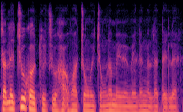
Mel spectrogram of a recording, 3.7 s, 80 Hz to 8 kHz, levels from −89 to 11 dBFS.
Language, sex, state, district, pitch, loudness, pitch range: Wancho, male, Arunachal Pradesh, Longding, 105 Hz, -19 LUFS, 95-115 Hz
